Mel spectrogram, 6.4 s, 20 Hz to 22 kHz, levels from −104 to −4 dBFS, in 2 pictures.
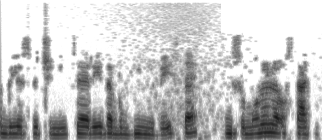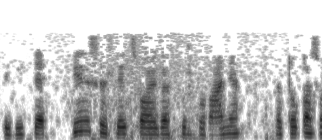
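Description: A noise reduction stage was set far too strong, so overdone noise removal runs throughout, leaving near-silent gaps with twinkling specks. Frames were also rejoined with an overlap that doesn't sum to constant gain, and the resulting overlap-add ripple pulses the level by about 11 dB at around 100 Hz, a metallic buzz with extra tones around each note. From 2.2 s to the end, the adaptive stream switched to a lower-bitrate version, with nothing above 8.3 kHz and a sound that points to about 32 kbit/s MP3. The treble suddenly drops and codec artefacts thicken, with no gap.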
